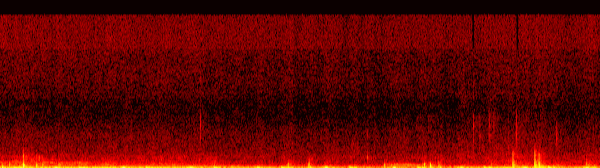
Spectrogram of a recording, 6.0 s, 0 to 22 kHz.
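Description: Low, muffled heartbeat thumps, roughly 85 to 90 a minute, mixed with gurgling stomach rumbles; an ordinary heartbeat.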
